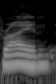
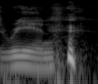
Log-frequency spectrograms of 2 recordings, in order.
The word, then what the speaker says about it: Rian: because I actually have HBO now, and I don't I don't need freaking F Rian Moore's uh, HBO login or whatever the heck that fool had. – Yeah, it's Ryan. So, fool. It's Ryan. No, it's Rian.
